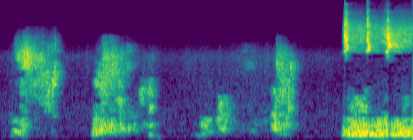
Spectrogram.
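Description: Macaque vocalising in four short, harsh bursts. Near the end a steady high hiss and a low hum start abruptly.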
